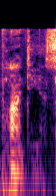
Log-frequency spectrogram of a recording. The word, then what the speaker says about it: Pontius: He pronounces it Pontius.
